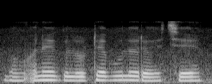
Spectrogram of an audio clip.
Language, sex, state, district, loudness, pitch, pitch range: Bengali, female, Assam, Hailakandi, -14 LUFS, 185 Hz, 175-195 Hz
